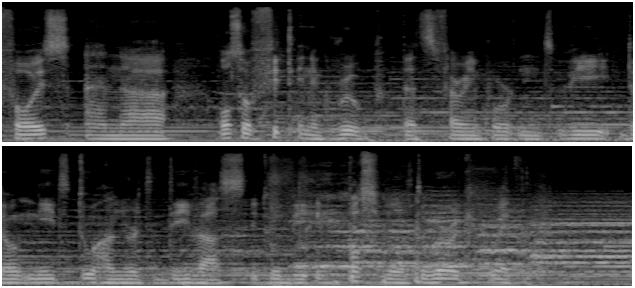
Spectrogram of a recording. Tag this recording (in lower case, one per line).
speech
music
choir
